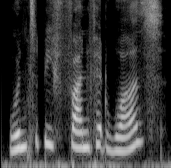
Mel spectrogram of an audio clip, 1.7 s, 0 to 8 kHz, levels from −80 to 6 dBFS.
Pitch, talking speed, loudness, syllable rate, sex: 255 Hz, 245 wpm, -17 LUFS, 4.6 syllables/s, female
